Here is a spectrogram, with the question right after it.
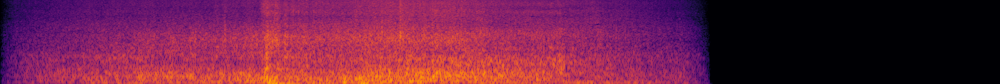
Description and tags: sample of a wave crashing a side of a ship or rocks
boat, sea, ship, water, wave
